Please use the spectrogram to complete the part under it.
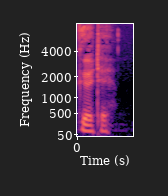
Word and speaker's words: Goethe: For those of you who don't know the spelling, it is G-O-E-T-H-E, pronounced Goethe.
